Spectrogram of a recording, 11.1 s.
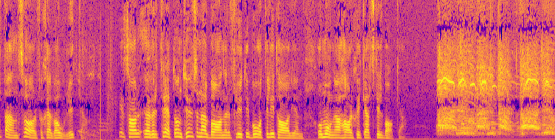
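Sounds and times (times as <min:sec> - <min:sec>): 
speech: 0:00.0 - 0:01.8, 0:02.4 - 0:08.2
large crowd chanting at mass demonstration: 0:08.7 - 0:11.1.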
